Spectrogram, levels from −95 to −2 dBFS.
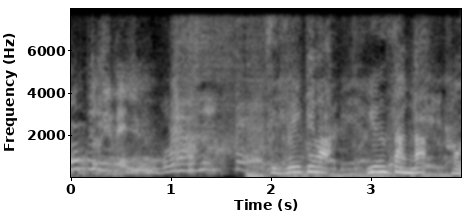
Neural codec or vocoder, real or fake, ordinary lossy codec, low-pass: codec, 16 kHz, 2 kbps, FreqCodec, larger model; fake; none; none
